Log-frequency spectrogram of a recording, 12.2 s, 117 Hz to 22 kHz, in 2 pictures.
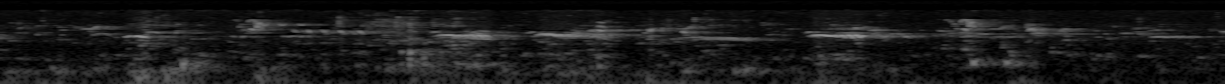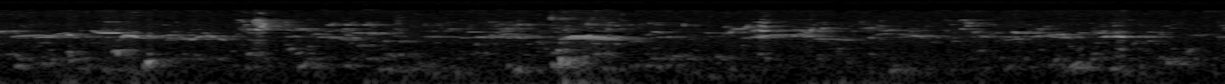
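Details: Birds singing on the shore of the Bueno River, Los Ríos Region, summer morning 2020: scattered sharp chirps and brief whistled notes in irregular bursts, some louder calls standing out against quiet low background noise.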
